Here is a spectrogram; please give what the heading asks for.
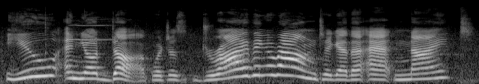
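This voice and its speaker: A high, bright-voiced young woman of the 1930s, brash, suspicious and combative. Her delivery swings widely, full of wisecracking slang in old radio comedy style. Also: big pitch swings, takes it slowly, slight background noise, heavily acted. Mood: suspicious, accusing.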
